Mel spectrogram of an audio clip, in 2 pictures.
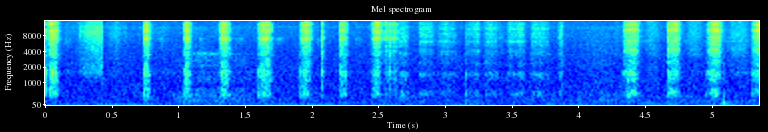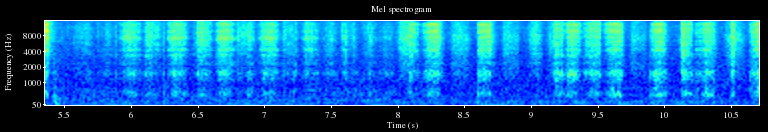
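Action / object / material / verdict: scrape / graphite pencil on a paper sketchbook page / paper / none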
